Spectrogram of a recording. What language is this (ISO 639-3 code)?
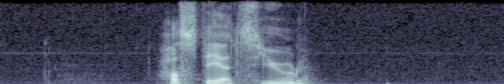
nor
